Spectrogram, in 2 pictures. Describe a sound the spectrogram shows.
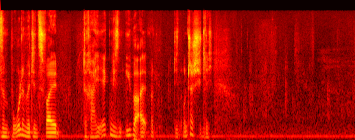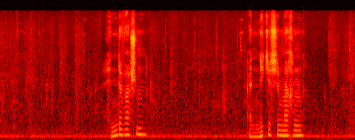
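A woman speaks quietly in short phrases.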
